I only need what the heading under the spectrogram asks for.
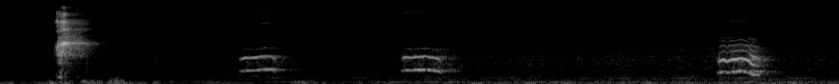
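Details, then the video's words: Frightened orphan baby monkey running to be held: one sharp, piercing shriek, then three separate whiny, tonal cries about two seconds apart, the last one shakier and longer. "Baby Monkey BEAN Frighten Screaming"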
